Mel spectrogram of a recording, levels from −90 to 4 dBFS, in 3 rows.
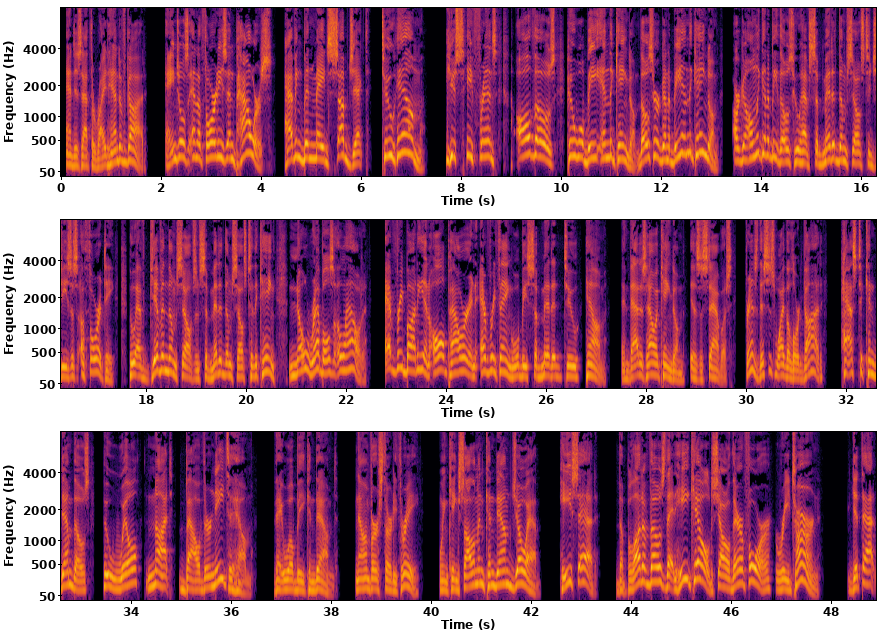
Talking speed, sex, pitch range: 160 wpm, male, 135-210 Hz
